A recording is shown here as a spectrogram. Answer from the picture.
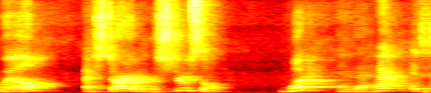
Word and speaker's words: Streusel: Well, I started with a streusel.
